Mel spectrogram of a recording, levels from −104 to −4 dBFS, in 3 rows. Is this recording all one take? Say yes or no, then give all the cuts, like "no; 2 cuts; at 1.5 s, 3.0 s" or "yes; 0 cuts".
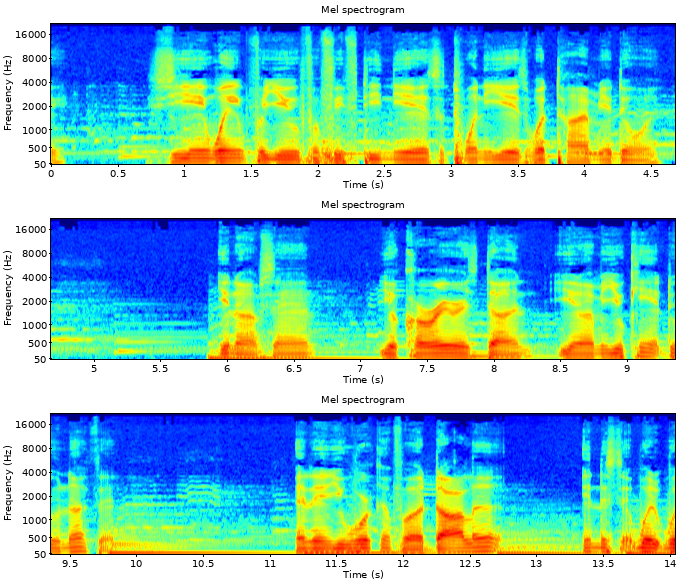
yes; 0 cuts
